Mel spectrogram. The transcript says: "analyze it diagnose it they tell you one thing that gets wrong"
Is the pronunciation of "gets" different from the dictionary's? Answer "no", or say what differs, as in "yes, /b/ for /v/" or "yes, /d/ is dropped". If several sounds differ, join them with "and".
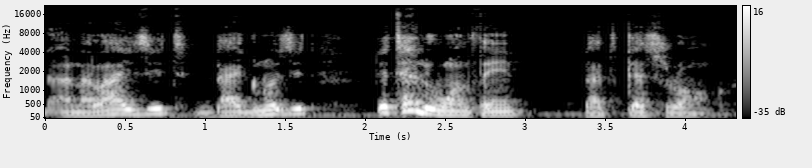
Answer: no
